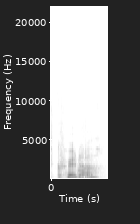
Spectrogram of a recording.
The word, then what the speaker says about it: Krita: I'm looking up how to pronounce it. There's a bunch of Krita. It's Krita.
